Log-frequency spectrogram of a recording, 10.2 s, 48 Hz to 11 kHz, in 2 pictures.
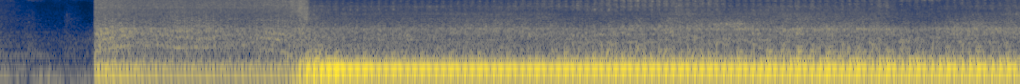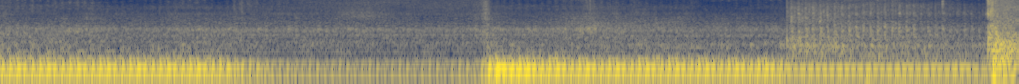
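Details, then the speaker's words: Toyota N70 Hilux diesel with a newly fitted Torqit exhaust, leak check with a rag over the tailpipe: steady low rumble at idle with a couple of blips and an even tailpipe note, no hiss or puffing, so no exhaust leak. "Oh man, it's sounding so good, and there's not a leak in the exhaust, which means I must have done something right."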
